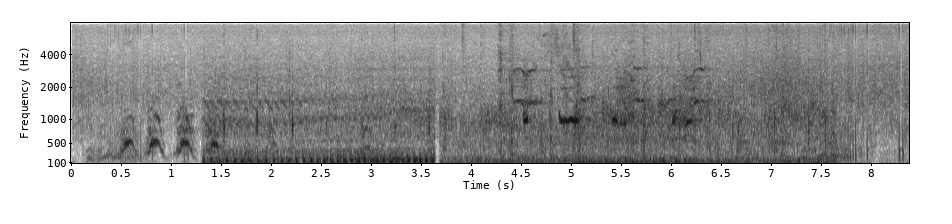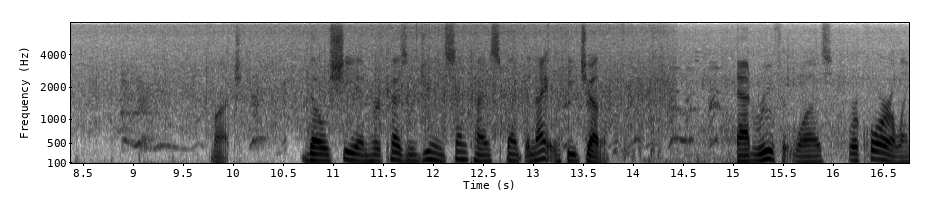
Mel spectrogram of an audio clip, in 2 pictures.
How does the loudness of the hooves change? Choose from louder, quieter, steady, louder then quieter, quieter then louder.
quieter.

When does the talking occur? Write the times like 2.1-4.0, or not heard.
9.8-13.8, 15.0-16.7.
